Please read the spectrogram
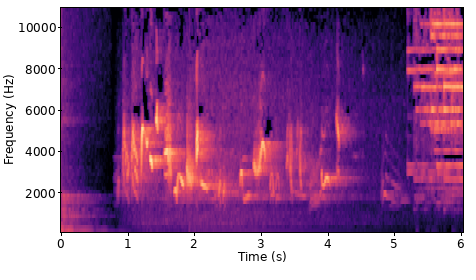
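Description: Birdsong: quick chirps and short whistled glides over a soft background hiss, coming in about a second in and slowly fading. Near the end, high bell-like tinkling tones begin.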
